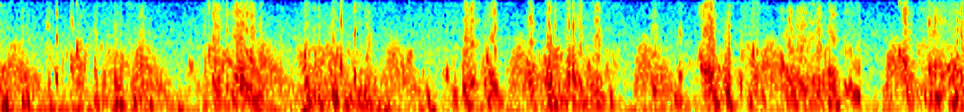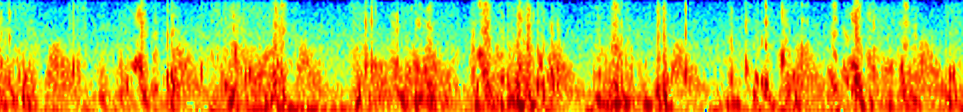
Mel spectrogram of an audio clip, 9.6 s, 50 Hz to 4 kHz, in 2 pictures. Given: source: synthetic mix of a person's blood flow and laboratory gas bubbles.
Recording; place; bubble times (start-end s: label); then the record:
Doppler ultrasound of blood flow; subclavian vein
0.00-0.19 s: bubbles
0.22-0.82 s: bubbles
0.93-1.36 s: bubbles
1.48-1.98 s: bubbles
2.02-2.56 s: bubbles
2.62-3.12 s: bubbles
3.25-3.84 s: bubbles
3.88-4.32 s: bubbles
4.47-5.02 s: bubbles
5.15-5.25 s: bubbles
5.29-5.73 s: bubbles
5.79-6.28 s: bubbles
6.55-7.11 s: bubbles
7.17-7.63 s: bubbles
7.75-8.30 s: bubbles
8.40-8.87 s: bubbles
8.95-9.44 s: bubbles
9.54-9.64 s: bubbles
From the record:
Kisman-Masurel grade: 342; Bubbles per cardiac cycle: rolling drumbeat, 9 or more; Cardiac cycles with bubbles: 100%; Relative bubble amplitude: moderate (0.250 to 0.450); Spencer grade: 3 (all of the cardiac periods contain showers or single bubble signals, but not dominating or overriding the cardiac motion signals); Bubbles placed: anywhere in the cardiac cycle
